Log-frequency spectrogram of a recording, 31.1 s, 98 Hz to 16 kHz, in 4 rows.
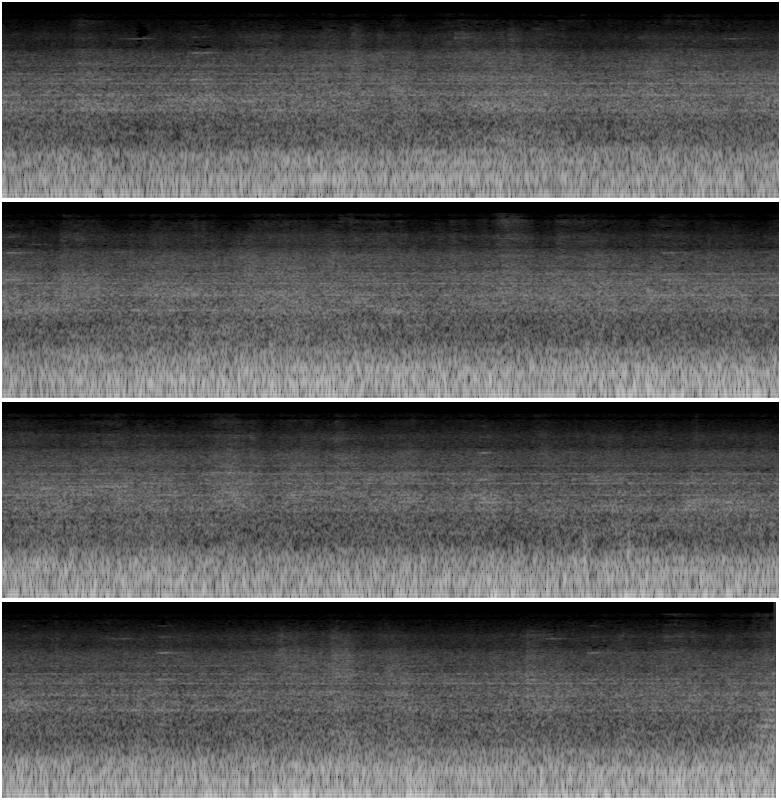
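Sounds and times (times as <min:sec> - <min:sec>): train clanks: 0:00.0 - 0:31.0
train wheels rumbling on rails: 0:00.0 - 0:31.0
faint metallic squeal: 0:01.2 - 0:02.3, 0:07.2 - 0:08.2, 0:14.2 - 0:14.7, 0:20.2 - 0:20.6, 0:24.4 - 0:25.3, 0:28.6 - 0:30.2.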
